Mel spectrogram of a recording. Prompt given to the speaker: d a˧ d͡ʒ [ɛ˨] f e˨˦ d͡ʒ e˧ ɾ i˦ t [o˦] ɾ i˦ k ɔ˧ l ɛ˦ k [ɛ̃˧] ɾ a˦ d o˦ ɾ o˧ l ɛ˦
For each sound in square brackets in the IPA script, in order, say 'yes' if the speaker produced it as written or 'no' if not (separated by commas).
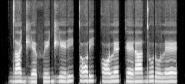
yes, no, no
